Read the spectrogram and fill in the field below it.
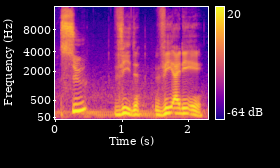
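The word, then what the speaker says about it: sous vide: Su thing am I saying it right yeah Su v v it's I thought I thought that was your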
